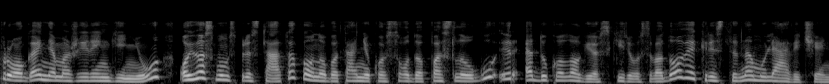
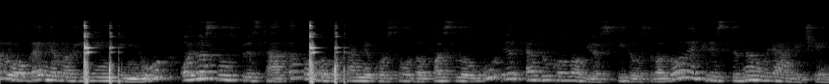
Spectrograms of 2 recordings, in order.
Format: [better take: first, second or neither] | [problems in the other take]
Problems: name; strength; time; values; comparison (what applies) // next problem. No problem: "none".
first | background sound (Chink, clink); 4 dB above the speech // room echo; dies away in 0.7 s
